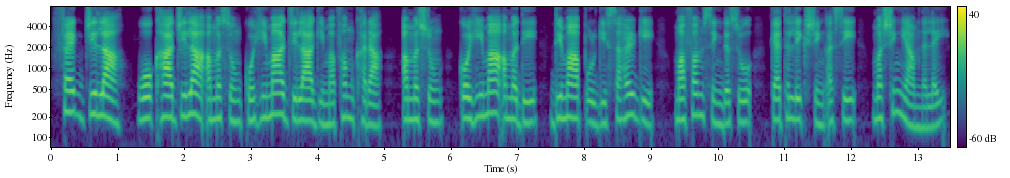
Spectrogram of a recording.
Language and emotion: Manipuri, neutral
